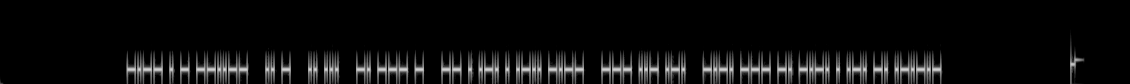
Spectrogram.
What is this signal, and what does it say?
Morse code, heard as a keyed tone, about 44 wpm, 700 Hz. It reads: YET, IT IS NOT MERELY OUR CONCERN.
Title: Sentences from Top 1400 Words 45wpm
